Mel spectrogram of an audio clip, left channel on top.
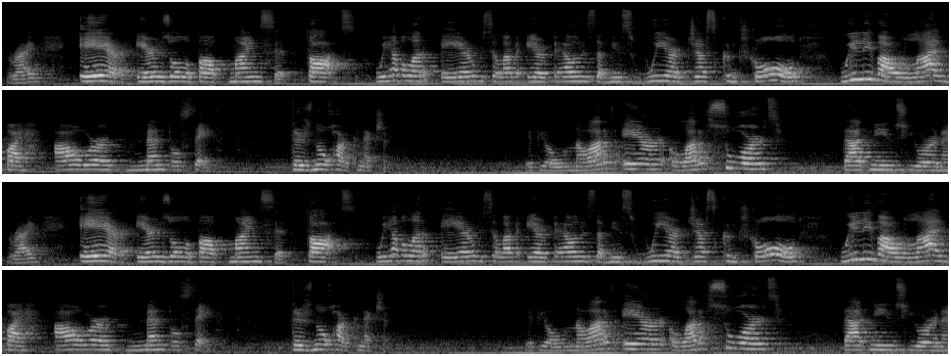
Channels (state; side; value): normal; both; correlation 0.60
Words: right? Air is all about mindset, thoughts. We have a lot of air, we see a lot of air elements. That means we are just controlled. We live our life by our mental state. There's no heart connection. If you're in a lot of air, a lot of swords, that means you're in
